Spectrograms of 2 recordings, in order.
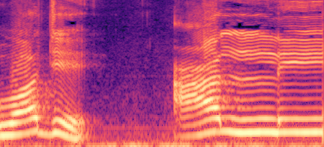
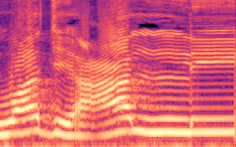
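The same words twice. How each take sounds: First: "ওয়াজআল লি" split by a pause after was; broken-up pronunciation demo. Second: "ওয়াজআল লি" chanted in one piece, long final vowel; chanted, intone "ওয়াজআল লি" without a break; connected chanted demo. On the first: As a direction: chant "was", pause, then long "আল লি". ("ওয়াজআল লি" ভেঙে ভেঙে উচ্চারণ) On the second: (chanted, "ওয়াজআল লি" একটানা সুর করে) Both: Shown as a demonstration. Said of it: "উচ্চারণ করে পড়বেন".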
